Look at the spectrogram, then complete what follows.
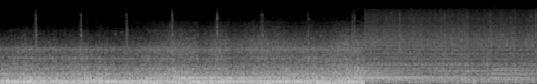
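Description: CLAAS combine harvester running while it cuts and threshes corn, heard from inside the cab as a steady low rumble with a faint tick about twice a second. About five and a half seconds in, the rumble cuts off abruptly and gives way to a quieter sound with held steady tones.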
